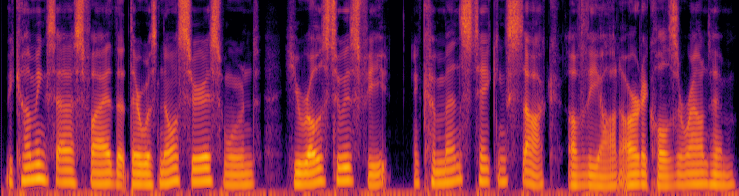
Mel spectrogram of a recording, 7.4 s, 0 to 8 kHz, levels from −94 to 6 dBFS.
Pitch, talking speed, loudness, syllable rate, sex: 130 Hz, 185 wpm, -18 LUFS, 5.2 syllables/s, male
